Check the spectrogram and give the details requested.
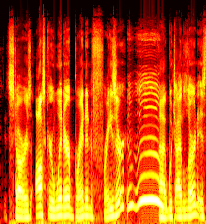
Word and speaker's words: Fraser: stars Oscar winner Brandon Fraser which I learned is how you pronounce his name it's not Frasier it's Fraser Fraser really makes sense yeah there's no I there Fraser Fraser he he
